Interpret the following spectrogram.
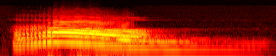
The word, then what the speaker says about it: Raum: And the other question is this question of the German for space that I considered once or twice in other work, pronounced Raum, Raum.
